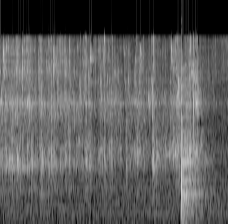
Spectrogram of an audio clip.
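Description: Water poured from a glass pitcher into a small plastic cup, splashing as the cup fills, with a single knock near the end.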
